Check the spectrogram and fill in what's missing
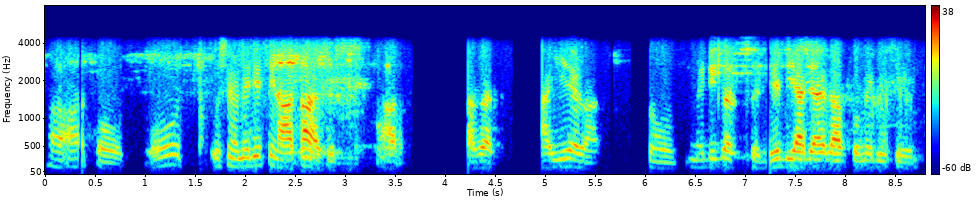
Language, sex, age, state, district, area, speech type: Urdu, male, 18-30, Bihar, Khagaria, rural, conversation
